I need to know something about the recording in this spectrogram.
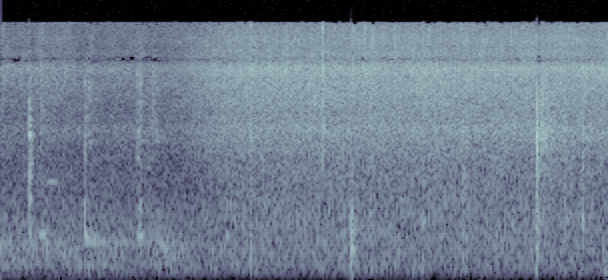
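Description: Diced onion and cumin seeds sizzling in oil in a cast-iron pot over a campfire, a steady hiss. A few light ticks from a wooden spatula stirring come in the first second or so, and two sharp clicks stand out a few seconds in and near the end.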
